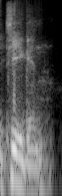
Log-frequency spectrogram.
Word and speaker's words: Teigen: T-E-I-G-E-N. Do you know her name? – I thought it was Chrissy Teigen.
